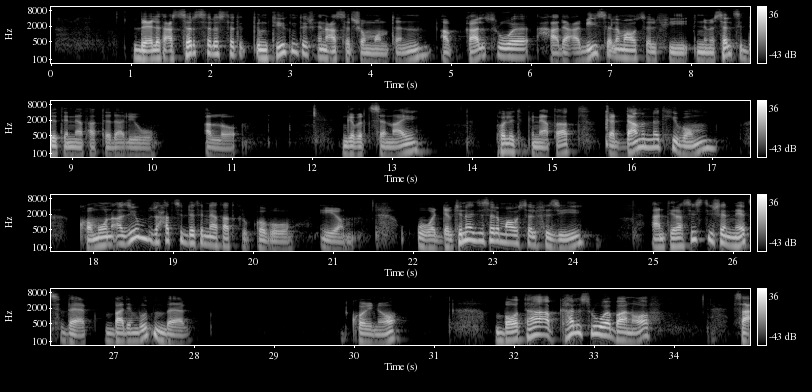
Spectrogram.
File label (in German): Aufruf Tigrinya, Sprachnachrichten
